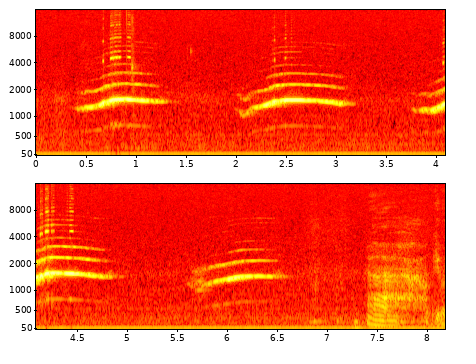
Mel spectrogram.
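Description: A cat meows four times in slow succession, each call loud, close and drawn out, followed by a short burst of other noise at the end.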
